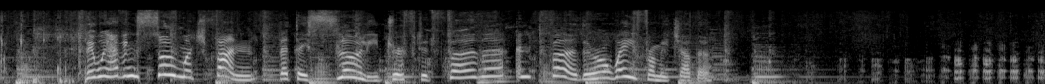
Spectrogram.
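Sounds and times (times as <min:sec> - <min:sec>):
pigs snuffling and grunting while grazing: 0:00.0 - 0:10.4
speech: 0:00.8 - 0:07.2
pigs snuffling through bushes and rummaging through leaves: 0:04.6 - 0:10.4.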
